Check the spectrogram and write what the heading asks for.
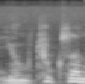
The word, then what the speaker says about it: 영축산: 해서 독수리 출전하고 그래가지고 우리는 불교에서 취 라고 읽으면 안 됩니다 영축산 으로 이루어 주는 것이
